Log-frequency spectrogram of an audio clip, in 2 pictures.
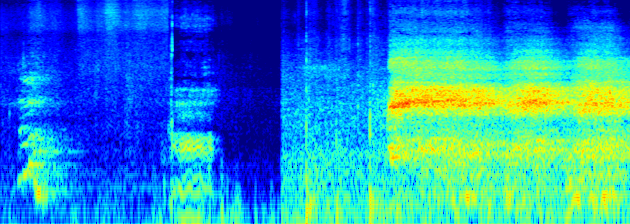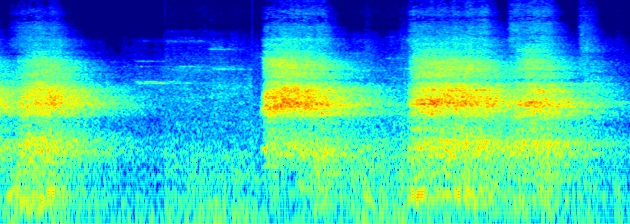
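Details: Friesian horse neighing, loud harmonic whinnies running from about five to ten seconds and again from eleven to fifteen seconds, preceded by softer short vocal sounds at the start.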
